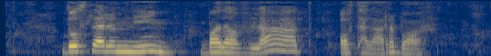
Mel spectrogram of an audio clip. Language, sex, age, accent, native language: Uzbek, female, 25-34, Navoiy, Uzbek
